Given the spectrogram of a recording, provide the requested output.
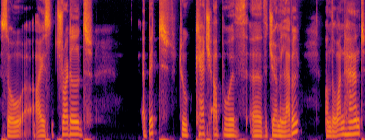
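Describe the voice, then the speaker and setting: Speaking at a very slow pace with long, frequent pauses, a man uses a medium pitch and ordinary pitch variation in a dry, close sound with no echo. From Syria. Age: 40s. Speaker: aerospace professor. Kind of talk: interview. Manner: halting.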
